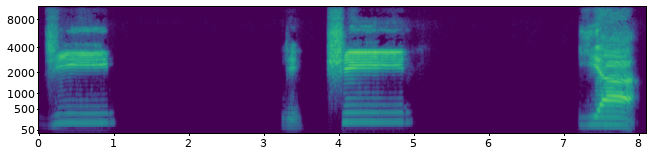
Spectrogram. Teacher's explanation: জিভের মাঝখান এবং তার বরাবর উপরে তালুর সাথে লাগিয়া উচ্চারিত হয় জিম, শিন, ইয়া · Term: মাখরাজ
